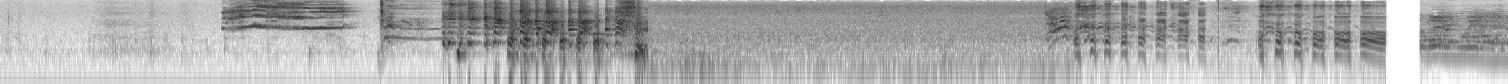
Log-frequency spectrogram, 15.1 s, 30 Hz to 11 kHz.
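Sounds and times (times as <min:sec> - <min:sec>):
high-pitched squealing calls: 0:02.2 - 0:03.6
pulsing hard laughter: 0:03.8 - 0:06.5, 0:10.5 - 0:13.9.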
